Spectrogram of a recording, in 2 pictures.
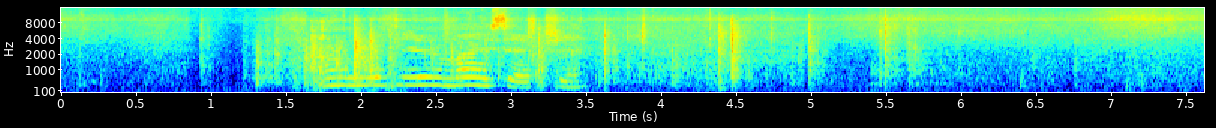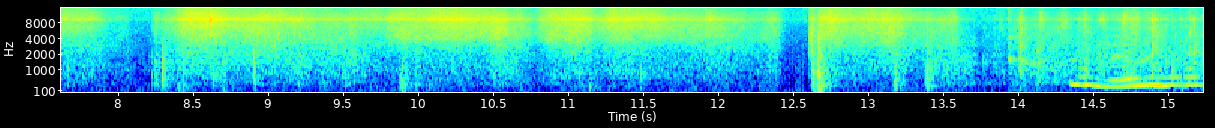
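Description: Plastic film crinkles and rustles as hands smooth it flat.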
